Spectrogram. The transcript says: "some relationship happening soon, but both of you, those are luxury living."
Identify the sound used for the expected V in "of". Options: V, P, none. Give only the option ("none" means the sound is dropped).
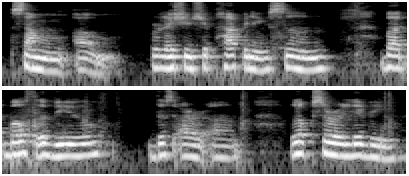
V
